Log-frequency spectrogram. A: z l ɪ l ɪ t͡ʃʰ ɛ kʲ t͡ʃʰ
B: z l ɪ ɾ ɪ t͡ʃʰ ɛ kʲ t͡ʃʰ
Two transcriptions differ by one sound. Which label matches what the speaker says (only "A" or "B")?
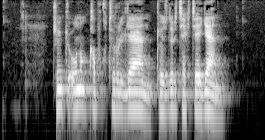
B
